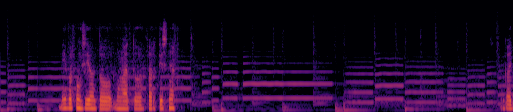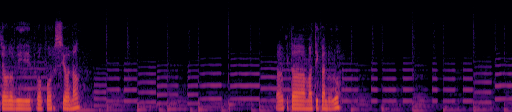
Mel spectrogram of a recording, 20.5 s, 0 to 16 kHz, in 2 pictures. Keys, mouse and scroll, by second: 3.3 click, 3.6 ctrl+a, 7.8 click, 8.2 ctrl+a, 11.2 middle click, 12.0 scroll down 2, 12.3 shift+middle click, 12.6-13.3 scroll up 4, 13.3-14.5 middle drag, 14.5 scroll up 1, 14.6 shift+middle click, 15.1 scroll down 1, 15.2-16.9 middle drag, 16.9 click, 17.2-18.5 scroll down 1, 18.5 e.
